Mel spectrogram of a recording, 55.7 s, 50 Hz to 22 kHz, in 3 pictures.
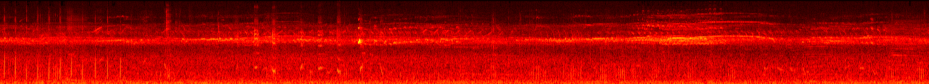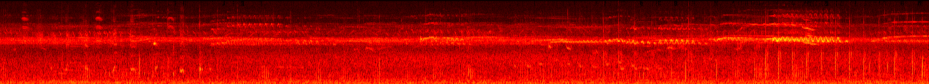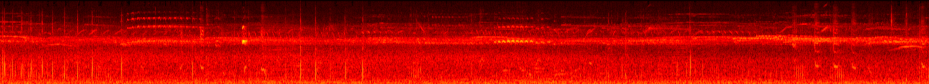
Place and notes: United States Minor Outlying Islands - Laysan albatross soundscape ...
Laysan albatross soundscape ... Sand Island ... Midway Atoll ... laysan albatross calls and bill clappers ... white terns ... canaries ... black noddy ... open lavaliers either side of a fur covered table tennis bat used as a baffle ... background noise ... wind thru iron wood trees ... voices ... doors banging ...
March 2012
